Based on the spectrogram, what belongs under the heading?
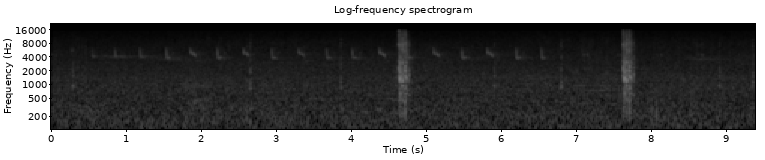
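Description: Quiet outdoor air with a bird's short high chirp repeated steadily about three times a second, and two sharp clicks about three seconds apart, the loudest sounds.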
